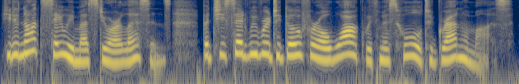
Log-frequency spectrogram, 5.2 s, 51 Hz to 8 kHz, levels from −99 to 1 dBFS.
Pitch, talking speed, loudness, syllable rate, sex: 250 Hz, 275 wpm, -17 LUFS, 6.1 syllables/s, female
